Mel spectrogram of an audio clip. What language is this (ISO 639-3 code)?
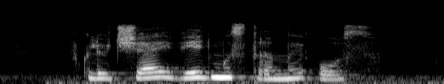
rus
